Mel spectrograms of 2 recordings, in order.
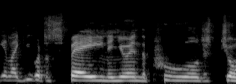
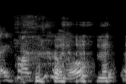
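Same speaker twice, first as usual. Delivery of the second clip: laughing. Retold or imitated. Exhausted after swimming.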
